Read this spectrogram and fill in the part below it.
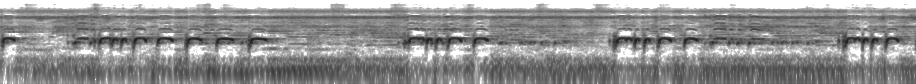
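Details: Local zebra dove song played to lure other doves into singing. Rolling, stuttered coos in quick bursts, some phrases of six or seven notes, repeat every one to two seconds. A low hum and high hiss run underneath.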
